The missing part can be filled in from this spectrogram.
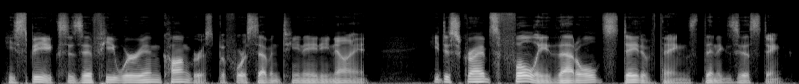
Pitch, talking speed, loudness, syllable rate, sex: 90 Hz, 165 wpm, -19 LUFS, 4.8 syllables/s, male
